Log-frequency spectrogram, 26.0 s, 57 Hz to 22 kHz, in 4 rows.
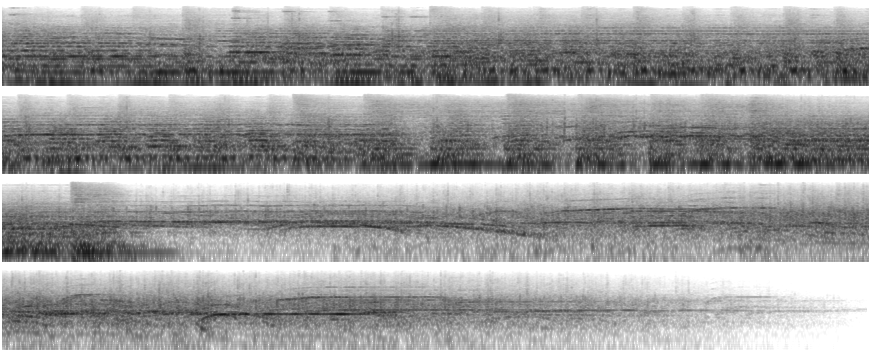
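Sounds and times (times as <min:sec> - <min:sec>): concert band chord with brass: 0:00.0 - 0:14.3
audience applauding and cheering: 0:00.0 - 0:26.0.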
